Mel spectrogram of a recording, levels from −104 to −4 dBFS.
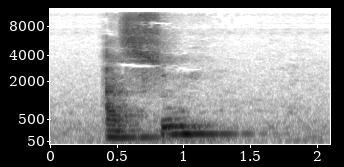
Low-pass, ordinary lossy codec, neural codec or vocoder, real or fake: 10.8 kHz; AAC, 48 kbps; none; real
